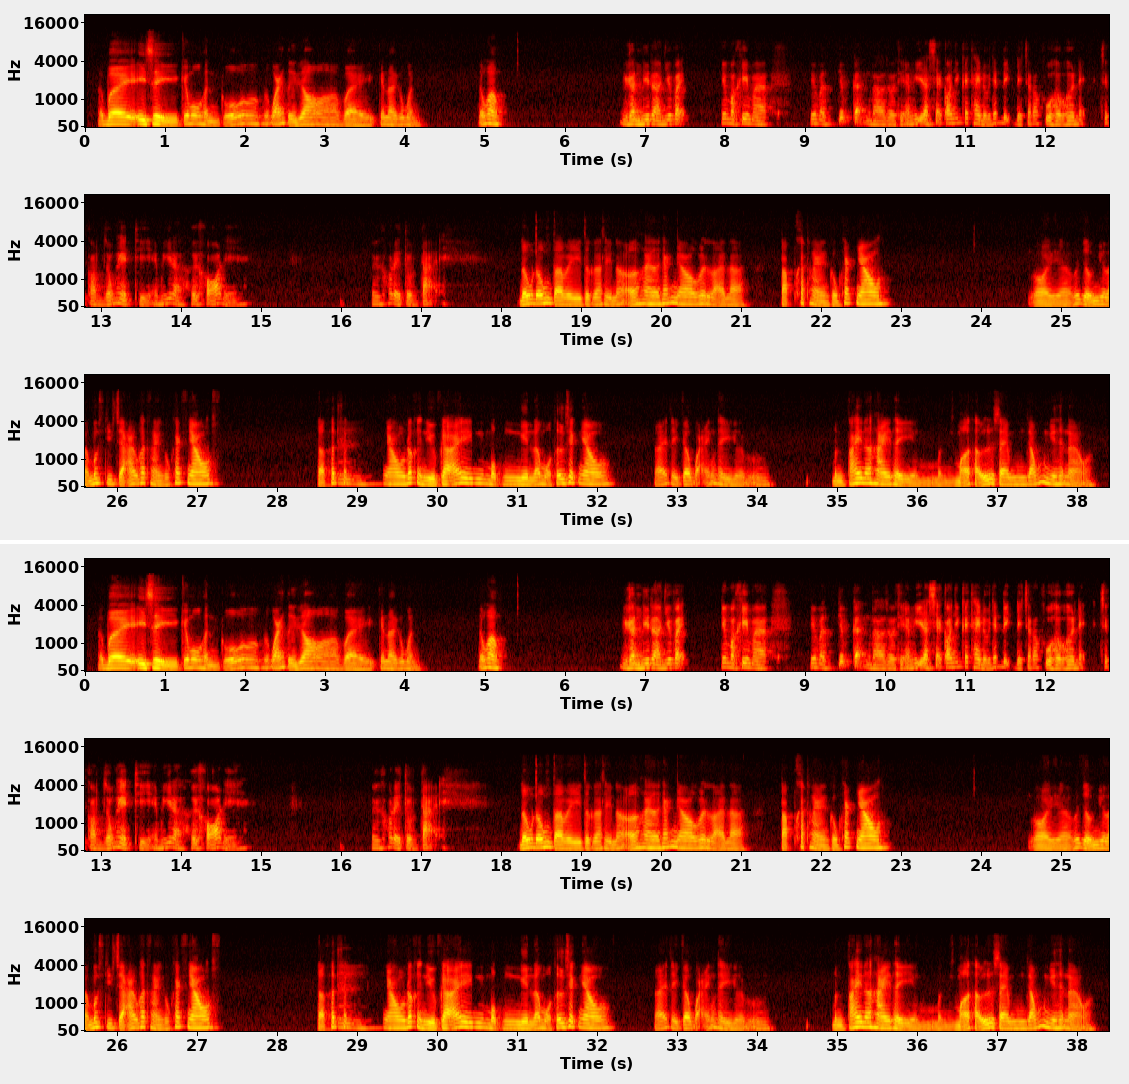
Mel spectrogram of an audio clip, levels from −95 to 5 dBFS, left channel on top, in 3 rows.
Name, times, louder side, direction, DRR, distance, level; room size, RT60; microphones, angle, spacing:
voice 1, 0.2-4.2 4.9-5.2 18.2-21.0 21.5-22.9 24.6-27.3 28.5-28.9 29.3-32.2 32.7-34.2 34.9-38.2, right 1 dB, 15° right, 1.7 m, -29 dB
voice 2, 6.7-7.5 7.9-8.8 9.1-14.8 16.4-17.6 28.7-29.4, right 2 dB, 85° right, 3.3 m, -36 dB
head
